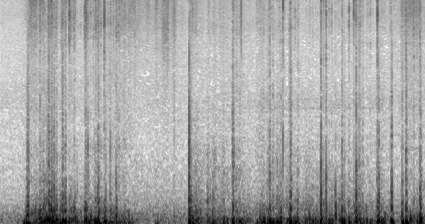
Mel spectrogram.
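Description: Long nails scratch and tap the face and edge of a thin, solid round cork coaster held close to the microphones. The result is a dense run of soft, deep, thumping taps and muffled scratches with almost no ring. A quieter stretch follows, then a sharper tap brings the busy tapping back.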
